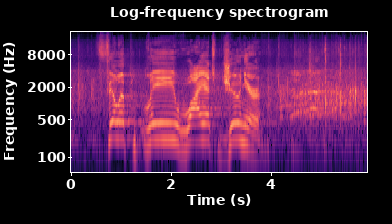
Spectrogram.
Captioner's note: cheering and applause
